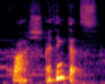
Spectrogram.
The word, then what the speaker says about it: gouache: And if you're going for a real pastel, you can add what's called gouache.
